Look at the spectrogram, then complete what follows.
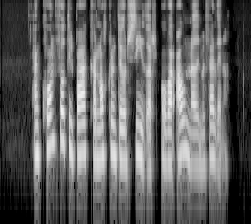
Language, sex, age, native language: Icelandic, female, 30-39, Icelandic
